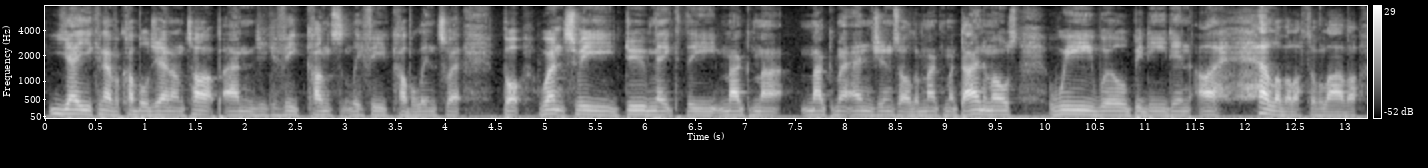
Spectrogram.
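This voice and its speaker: A man's voice: low-pitched, fairly even intonation, normal speed, pushed and bright. A young man with a throat infection, rambling through casual let's-play commentary with lots of ums and restarts.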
